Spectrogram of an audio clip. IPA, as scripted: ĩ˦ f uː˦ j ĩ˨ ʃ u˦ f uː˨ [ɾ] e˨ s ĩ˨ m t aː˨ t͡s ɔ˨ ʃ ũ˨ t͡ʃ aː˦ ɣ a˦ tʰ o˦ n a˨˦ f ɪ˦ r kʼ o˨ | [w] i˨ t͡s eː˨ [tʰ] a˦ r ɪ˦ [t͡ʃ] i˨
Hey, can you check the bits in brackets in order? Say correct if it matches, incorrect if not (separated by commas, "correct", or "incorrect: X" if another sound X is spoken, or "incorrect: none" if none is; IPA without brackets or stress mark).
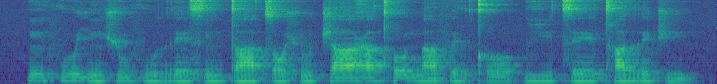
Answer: incorrect: r, incorrect: ɣ, correct, correct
